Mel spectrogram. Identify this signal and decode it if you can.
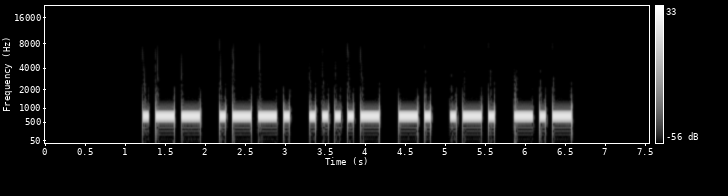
Morse code, heard as a keyed tone, about 15 wpm, 700 Hz. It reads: WP4NRK
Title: USA Call Signs - 6 Characters - Repeated 3x - 15wpm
